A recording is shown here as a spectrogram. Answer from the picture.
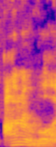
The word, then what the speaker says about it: honor: So if you aspirate the H, you don't pronounce it. And you have one in English like that, which is honor. – Yeah. – So you don't say honor, and you don't say honorable. You say honorable and honor.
